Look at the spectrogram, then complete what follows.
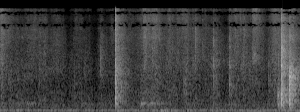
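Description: Plastic notches of a hood's transparent film snapping out of the holes in a plastic hood frame: one sharp click about two seconds in, then a quick cluster of clicks near the end, with soft rustling of the hood fabric between.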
